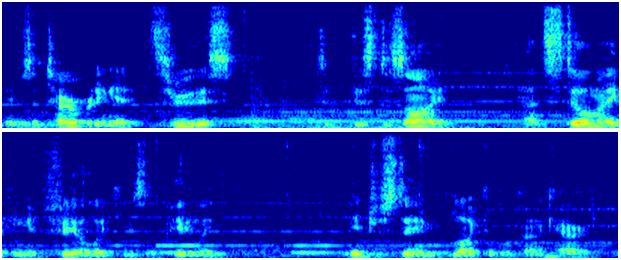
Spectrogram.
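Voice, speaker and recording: A man's voice: extremely low pitch, steady tone, a little fast, over music. A man giving a behind-the-scenes interview as a member of an animation team.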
